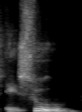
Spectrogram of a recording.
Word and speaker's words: Esau: So we see here that this, and I'm not necessarily going to refer to Esau as from here on out as Esu, but I think that is the better pronunciation.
